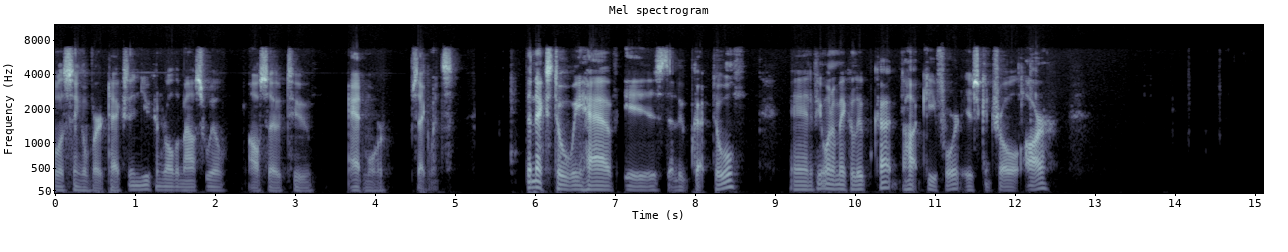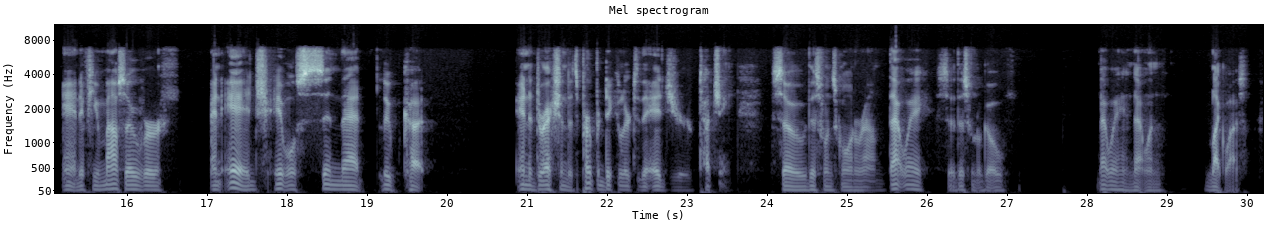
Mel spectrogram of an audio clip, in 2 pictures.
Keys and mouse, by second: 13.6 drag, 14.5 ctrl+r.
